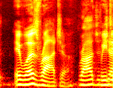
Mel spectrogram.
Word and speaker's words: Raja: It was Raja.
